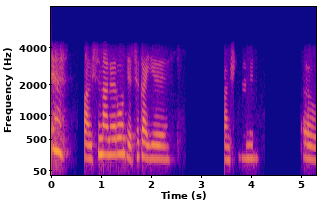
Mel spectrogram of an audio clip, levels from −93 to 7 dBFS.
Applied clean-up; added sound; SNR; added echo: none; none; none; none.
